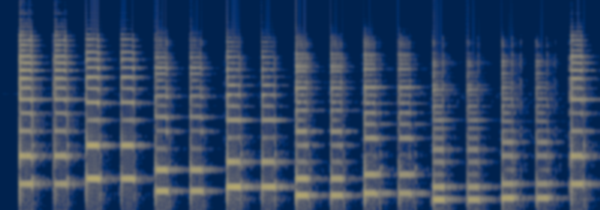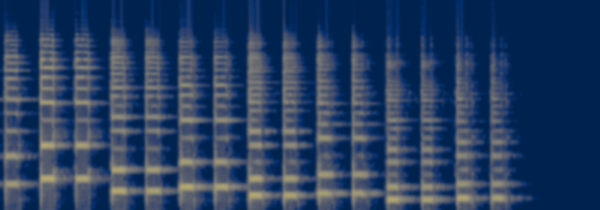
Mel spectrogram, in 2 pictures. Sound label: delay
